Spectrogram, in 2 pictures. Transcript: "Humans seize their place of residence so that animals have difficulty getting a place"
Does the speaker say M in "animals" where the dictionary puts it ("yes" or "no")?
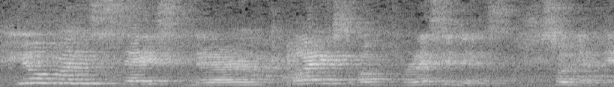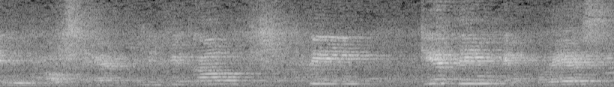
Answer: no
